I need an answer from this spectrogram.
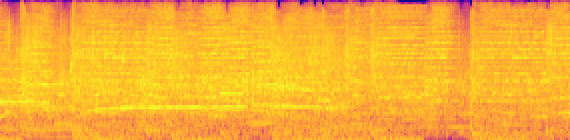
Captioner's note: crowd cheering; dramatic music continues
